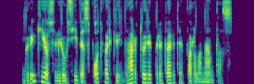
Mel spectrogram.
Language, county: Lithuanian, Šiauliai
